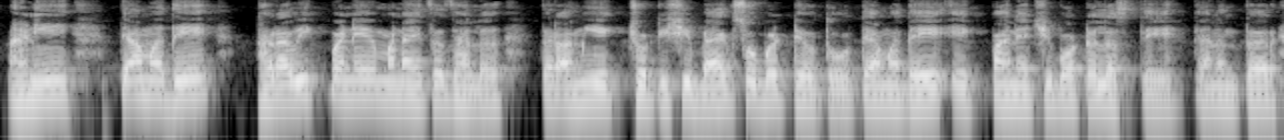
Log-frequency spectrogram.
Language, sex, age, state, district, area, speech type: Marathi, male, 30-45, Maharashtra, Osmanabad, rural, spontaneous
